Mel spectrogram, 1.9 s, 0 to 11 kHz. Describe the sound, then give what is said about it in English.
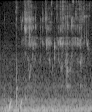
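121.1 proof whiskey is poured into a glass, a short run of soft splashes and drips with a faint glassy ring, no voices. “So let's go ahead and get it poured.”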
